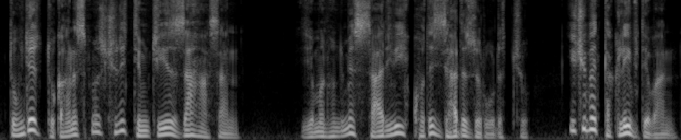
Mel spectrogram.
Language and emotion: Kashmiri, angry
